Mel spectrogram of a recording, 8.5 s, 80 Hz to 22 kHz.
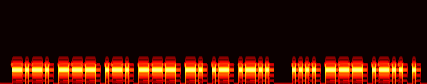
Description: Morse code, heard as a keyed tone, about 18 wpm, 750 Hz. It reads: CORONAL HOLE
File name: Morse / 18WPM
